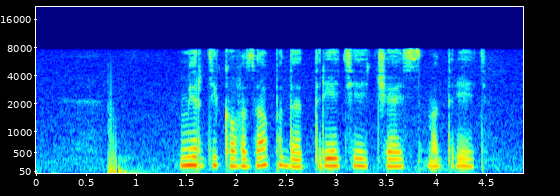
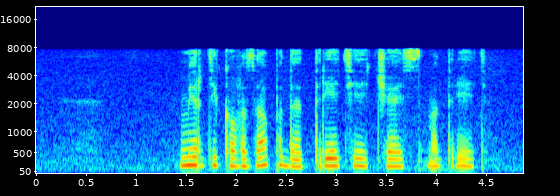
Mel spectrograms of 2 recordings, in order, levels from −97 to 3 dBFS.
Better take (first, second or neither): second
